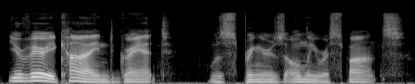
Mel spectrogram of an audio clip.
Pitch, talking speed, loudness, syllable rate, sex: 115 Hz, 115 wpm, -17 LUFS, 3.9 syllables/s, male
